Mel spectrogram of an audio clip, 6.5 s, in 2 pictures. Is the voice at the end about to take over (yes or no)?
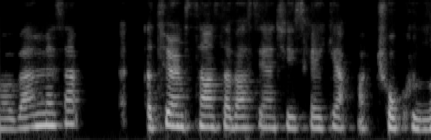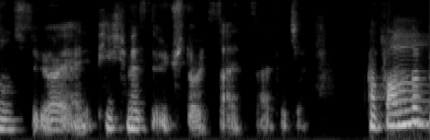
no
